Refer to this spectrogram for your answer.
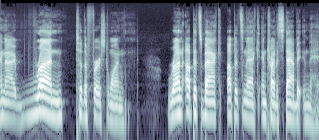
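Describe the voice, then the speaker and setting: An ordinary speaking voice from a man at medium pitch, ordinary pitch variation and a fairly slow pace, with a dry, close sound with no echo on a very clean recording with a silent background. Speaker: podcast co-host and player. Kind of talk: tabletop role-playing game session. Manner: playful.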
